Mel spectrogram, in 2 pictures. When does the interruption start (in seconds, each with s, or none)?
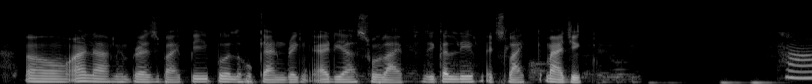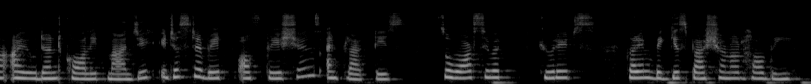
none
